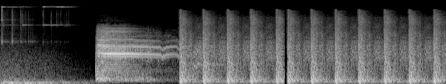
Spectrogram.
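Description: Edited intro soundtrack: the fading tail of a loud boom, then a short whistling tone about a second in. After that a fast, even beat of sharp hits, about five a second, starts up and leads into the music.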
